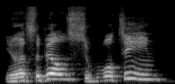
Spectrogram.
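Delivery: high, loud whiny mock of fans making excuses. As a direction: sneer it out like a defeatist fan. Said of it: "us Jet fans ... are like".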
